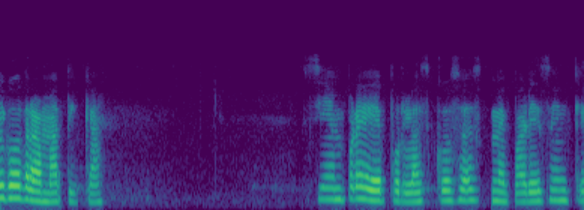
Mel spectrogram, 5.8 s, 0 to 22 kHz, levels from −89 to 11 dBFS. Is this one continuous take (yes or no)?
no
